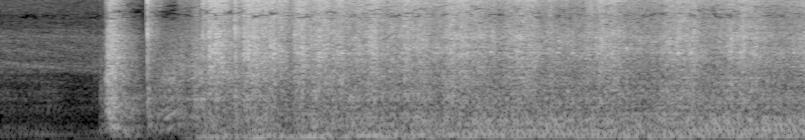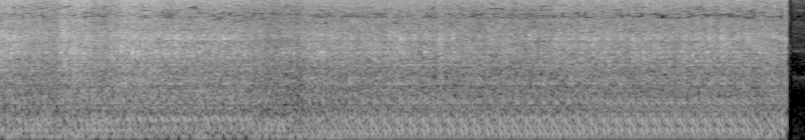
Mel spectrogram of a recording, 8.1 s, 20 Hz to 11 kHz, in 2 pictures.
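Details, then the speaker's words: Studebaker engine's first start in possibly 50 years, running on gas poured into the carburettor float, exhaust rusted off after the headers: rough, uneven lumpy low beat for several seconds with far too much smoke; compression test planned. "okay so you saw it run the issue is that was way way too much smoke for this engine now the exhaust are rusted off after the headers on both sides that's why the smoke was coming up here and not at the end but obviously we shouldn't have that much smoke"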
